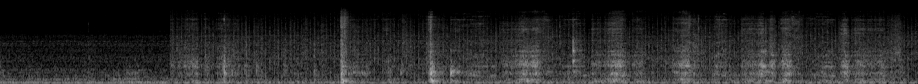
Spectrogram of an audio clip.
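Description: Hand tool scraping and cutting wood in short, irregular strokes, with a couple of sharp clicks.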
